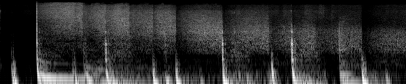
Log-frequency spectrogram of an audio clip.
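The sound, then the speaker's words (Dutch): A human heartbeat sounds as many deep, paired thumps in a steady rhythm, loud and alone, with a soft whooshing noise between beats. “Dit is de hartslag van Jacqueline Blom, actrice.”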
